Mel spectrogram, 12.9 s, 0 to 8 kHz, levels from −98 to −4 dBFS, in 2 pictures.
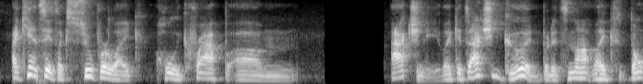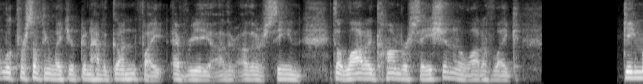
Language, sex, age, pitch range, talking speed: English, male, 20-39, 115-150 Hz, 205 wpm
